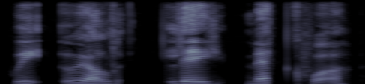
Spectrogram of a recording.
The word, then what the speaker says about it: Weewillaumiq: This mysterious being is called Weewillaumiq in Penobscot. The correct pronunciation is very early Weewillaumequa for both Penobscot and Passamaquoddy, but this would be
